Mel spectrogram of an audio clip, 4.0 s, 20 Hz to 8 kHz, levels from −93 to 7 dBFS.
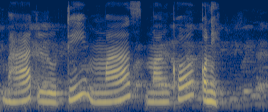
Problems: none marked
